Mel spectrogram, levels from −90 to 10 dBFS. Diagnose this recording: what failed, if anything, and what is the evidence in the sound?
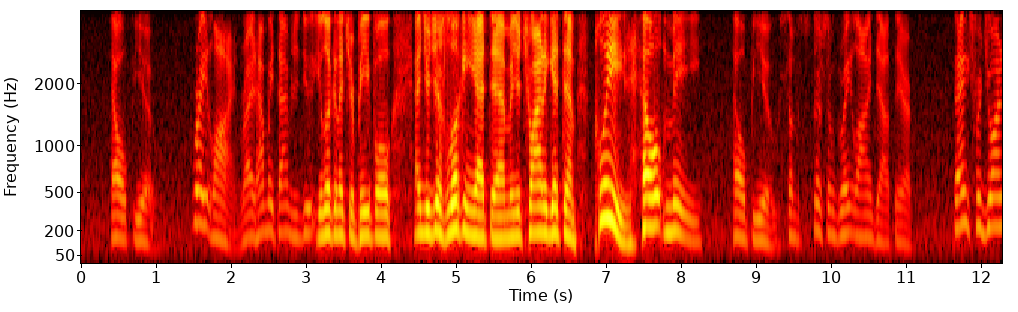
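Nothing failed: the level shifts around 3 s and 8 s are the talker moving relative to the microphone, the background is room noise, and the band stopping near 4 kHz fits a narrowband G.711 call path.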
